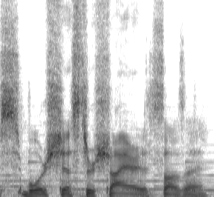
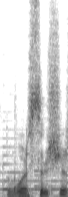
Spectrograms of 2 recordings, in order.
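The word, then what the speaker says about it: Worcestershire: wor I remember that I used to pronounce it worchester but now it's pronounced worers worersher sauce worersher sauce worers.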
